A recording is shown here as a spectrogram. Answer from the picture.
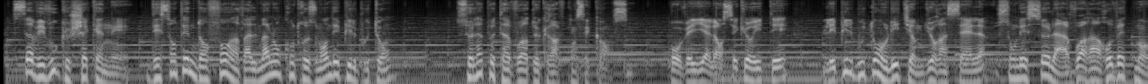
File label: commercial; Duracell; securite enfant; French voice-over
